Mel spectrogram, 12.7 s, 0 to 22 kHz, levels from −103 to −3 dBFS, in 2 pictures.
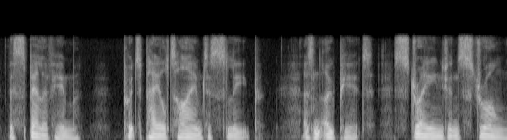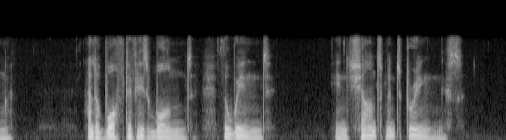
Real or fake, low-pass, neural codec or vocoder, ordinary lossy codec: real; 7.2 kHz; none; Opus, 32 kbps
